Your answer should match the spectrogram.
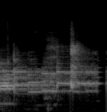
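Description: An incoming-call phone ringtone chimes in a bright, melodic electronic tone, a short tuneful phrase repeating and swelling again near the end, moderately loud and alone.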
